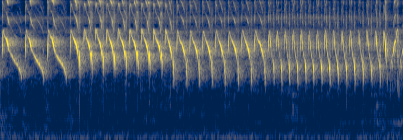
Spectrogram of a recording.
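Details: Female canary in breeding condition, used to draw song from males: an unbroken, rapid trill of high descending sweeps repeated many times per second, becoming slightly denser toward the end.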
